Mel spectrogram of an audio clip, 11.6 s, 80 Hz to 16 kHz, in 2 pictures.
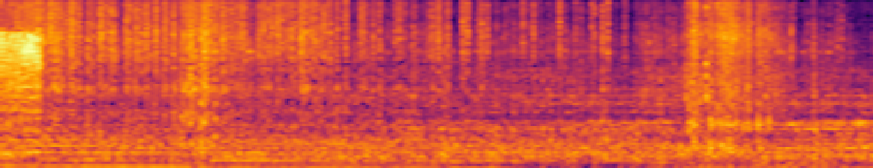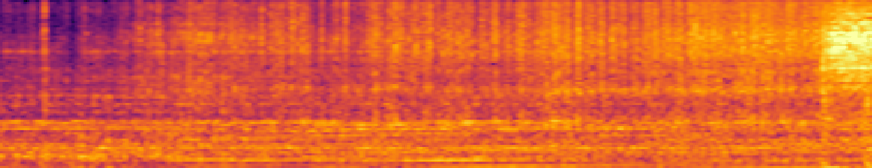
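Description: Ducati Scrambler 803's air-cooled L-twin engine running at road speed, with a low rumble of wind underneath. The engine pitch shifts up and down a few times with the throttle.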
